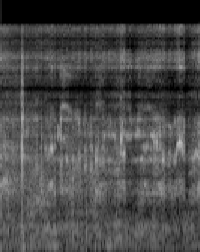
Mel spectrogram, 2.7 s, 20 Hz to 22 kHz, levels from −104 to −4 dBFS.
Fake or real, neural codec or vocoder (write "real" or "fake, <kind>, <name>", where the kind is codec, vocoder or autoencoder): fake, codec, SNAC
